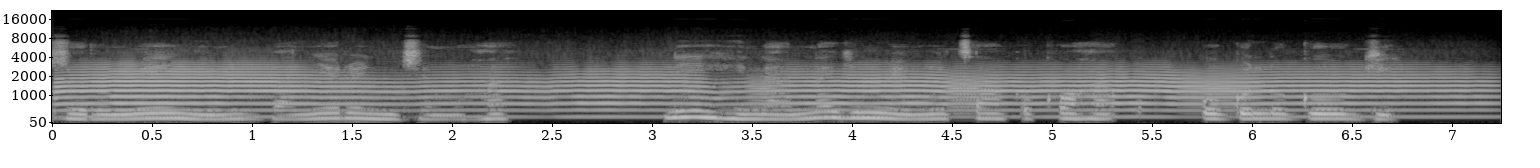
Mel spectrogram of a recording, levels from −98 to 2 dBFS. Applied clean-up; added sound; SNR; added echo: none; Trumpet; -2 dB; none.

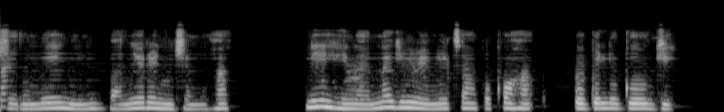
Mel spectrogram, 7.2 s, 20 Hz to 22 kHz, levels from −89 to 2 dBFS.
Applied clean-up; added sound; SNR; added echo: neural mask model DeepFilterNet 3.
